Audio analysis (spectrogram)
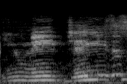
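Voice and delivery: low, slow, soft preacher; Billy Graham. Acted. Preacher stops them on the way, low and slow. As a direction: draw it out low and hushed. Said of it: "Billy Graham stopped them and said".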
